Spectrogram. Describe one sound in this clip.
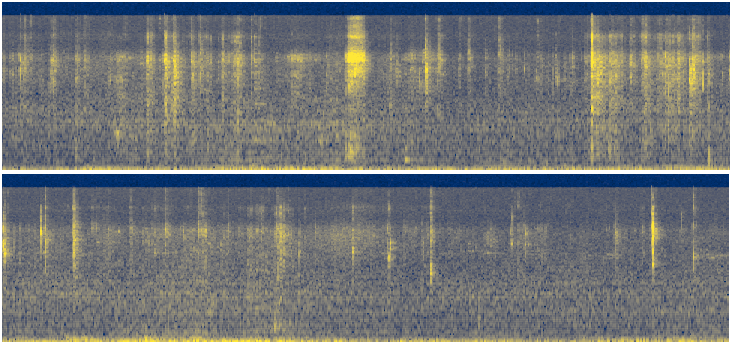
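A boy crunches crisp snacks close by.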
